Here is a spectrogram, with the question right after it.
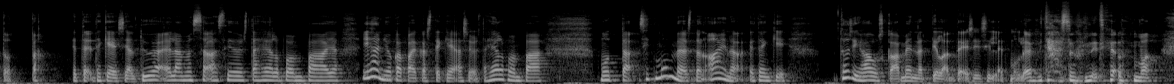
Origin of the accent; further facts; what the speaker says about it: Finland; me ollaan suomenruotsalaisia Suomessa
